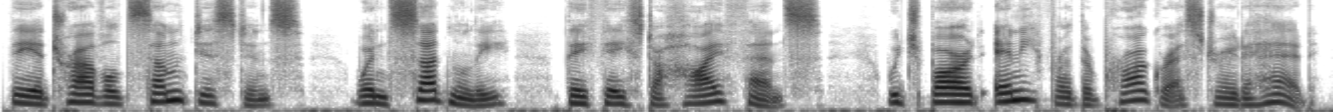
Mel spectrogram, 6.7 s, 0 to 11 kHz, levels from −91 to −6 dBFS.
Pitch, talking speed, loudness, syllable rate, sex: 175 Hz, 170 wpm, -20 LUFS, 5.5 syllables/s, female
